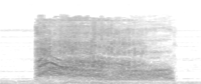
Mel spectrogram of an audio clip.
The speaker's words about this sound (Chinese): 僵尸的吼声。一股好似王者一般的霸气，身影在整个墓中回荡。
